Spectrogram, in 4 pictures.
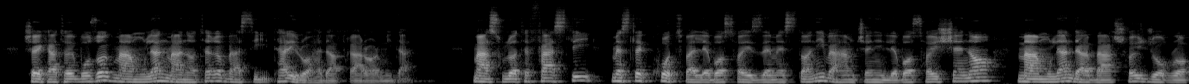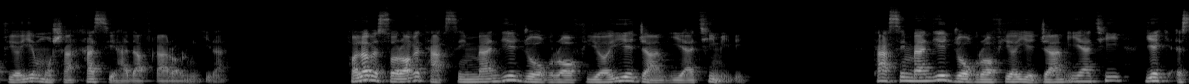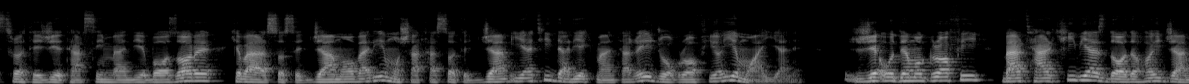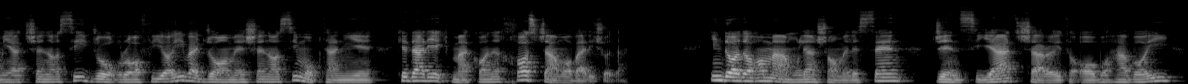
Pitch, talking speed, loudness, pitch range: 120 Hz, 115 wpm, -31 LUFS, 105-155 Hz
